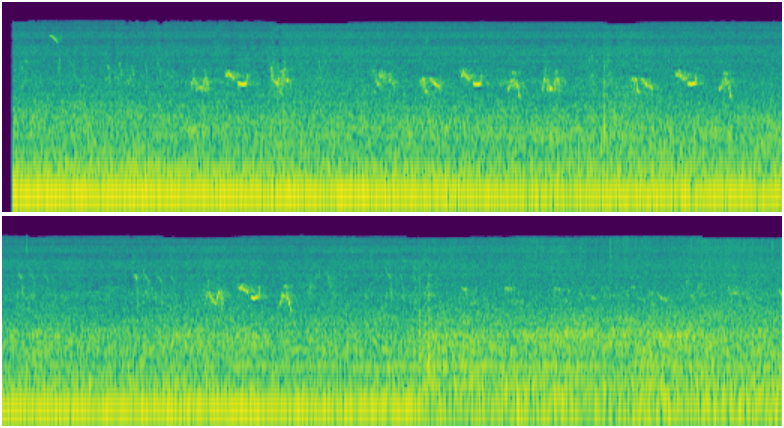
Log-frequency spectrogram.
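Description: A songbird chirping in short runs of quick notes over a steady low hum. About sixteen seconds in the hum stops abruptly and a steady hiss remains.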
